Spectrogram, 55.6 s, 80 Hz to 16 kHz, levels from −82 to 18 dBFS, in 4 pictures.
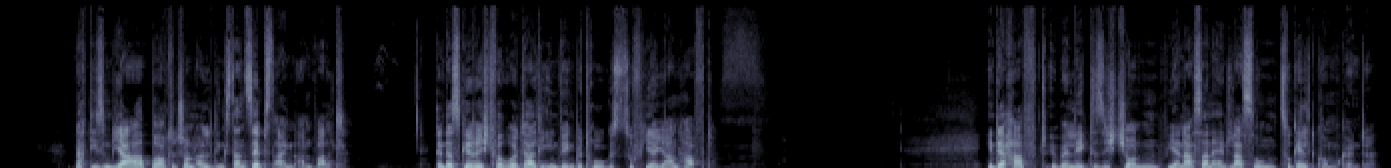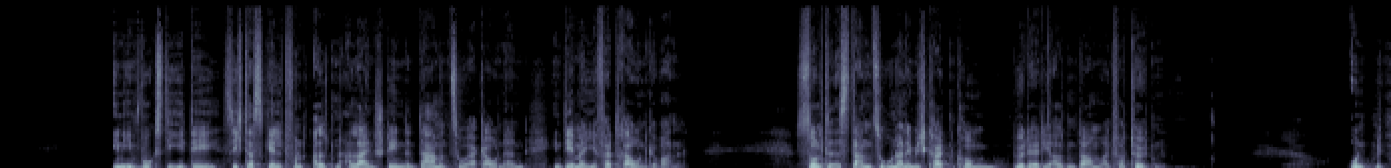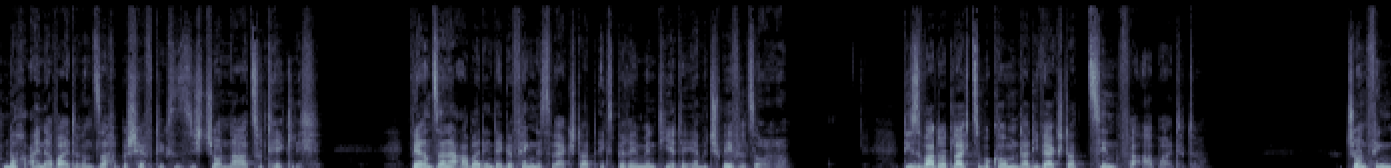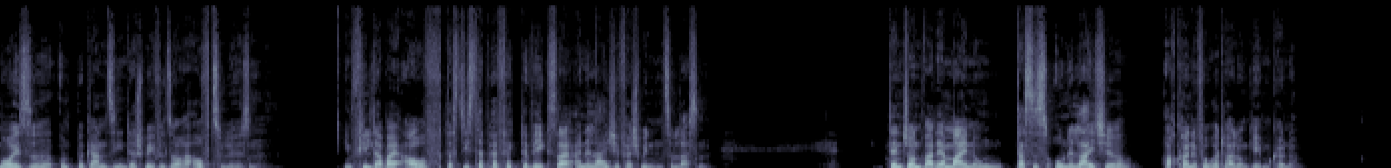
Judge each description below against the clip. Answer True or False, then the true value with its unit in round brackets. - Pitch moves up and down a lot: True (7.1 semitones)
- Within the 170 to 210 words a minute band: False (150 wpm)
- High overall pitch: False (145 Hz)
